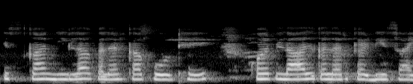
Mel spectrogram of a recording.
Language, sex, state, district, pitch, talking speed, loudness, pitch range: Hindi, female, Madhya Pradesh, Dhar, 240 Hz, 160 wpm, -14 LUFS, 235-255 Hz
